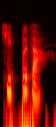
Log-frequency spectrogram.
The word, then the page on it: 기쁘다: Korean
